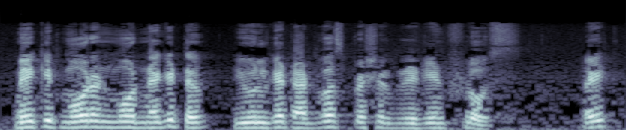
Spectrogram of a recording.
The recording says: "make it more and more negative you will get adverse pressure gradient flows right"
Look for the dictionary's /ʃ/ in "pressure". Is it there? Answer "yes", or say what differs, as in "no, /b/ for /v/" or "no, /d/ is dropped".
yes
